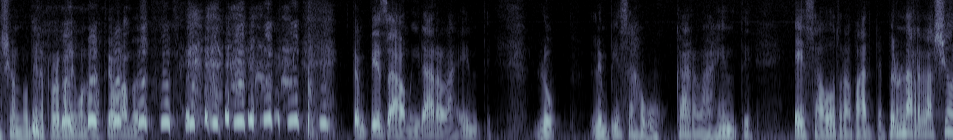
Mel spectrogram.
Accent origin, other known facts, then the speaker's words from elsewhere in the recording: Cuba; Yo volví para Cuba, mi pueblo sabía dónde yo había estado y sabía que lo había representado.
